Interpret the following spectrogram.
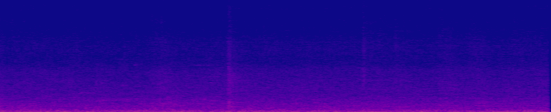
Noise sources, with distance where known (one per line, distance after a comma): non-machinery impact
